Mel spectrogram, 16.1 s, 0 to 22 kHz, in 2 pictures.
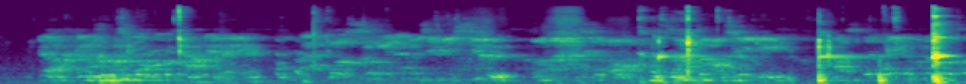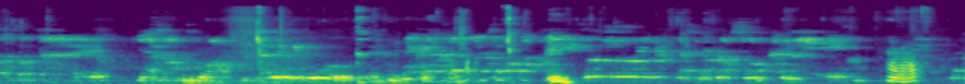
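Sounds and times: television voices: 0.0s - 16.0s
cutlery clinking on plate: 5.3s - 5.9s, 7.8s - 8.2s.

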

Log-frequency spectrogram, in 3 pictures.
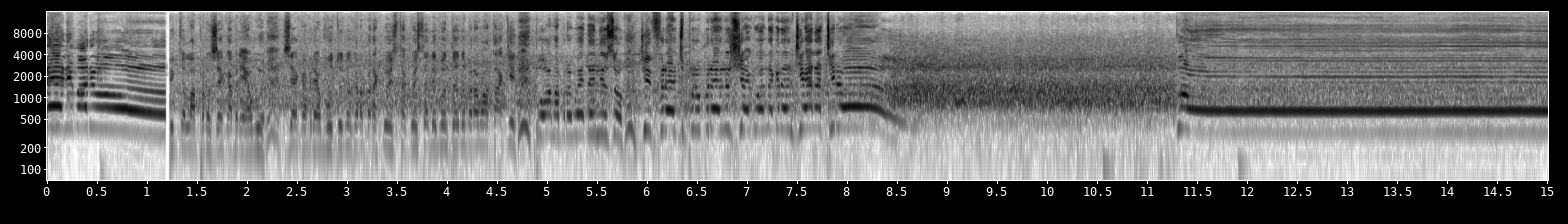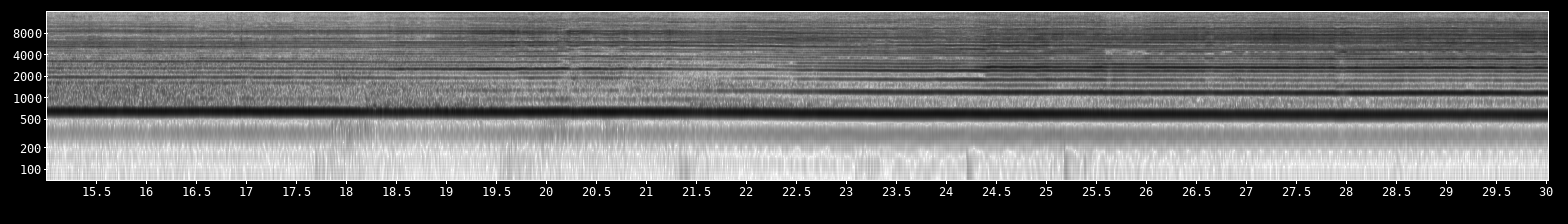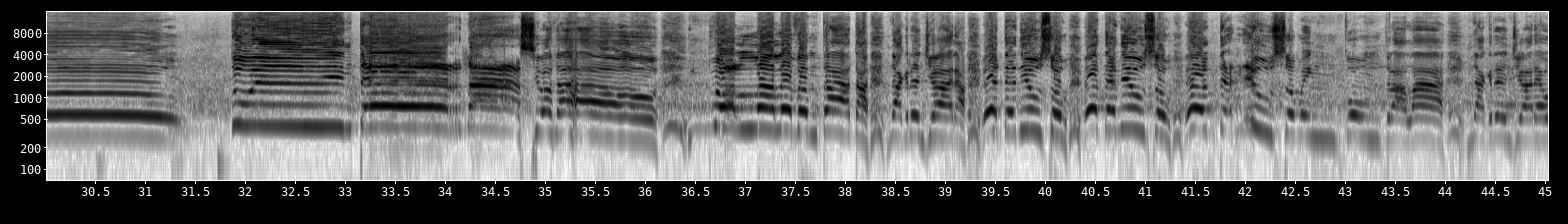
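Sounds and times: man shouting excitedly: 0.0s - 8.7s, 11.3s - 45.0s
radio commentator's long goal cry: 11.2s - 45.0s.

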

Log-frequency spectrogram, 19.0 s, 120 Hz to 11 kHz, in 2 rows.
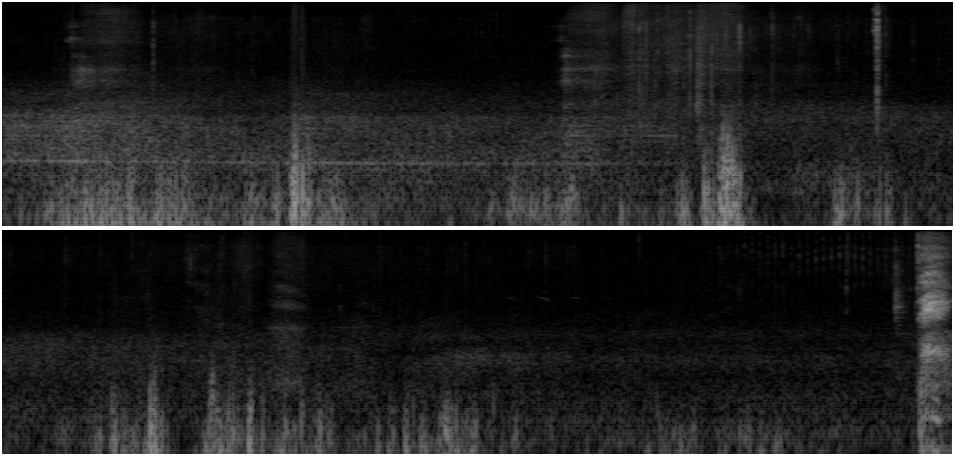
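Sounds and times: wind buffeting microphone: 0.0s - 18.6s.

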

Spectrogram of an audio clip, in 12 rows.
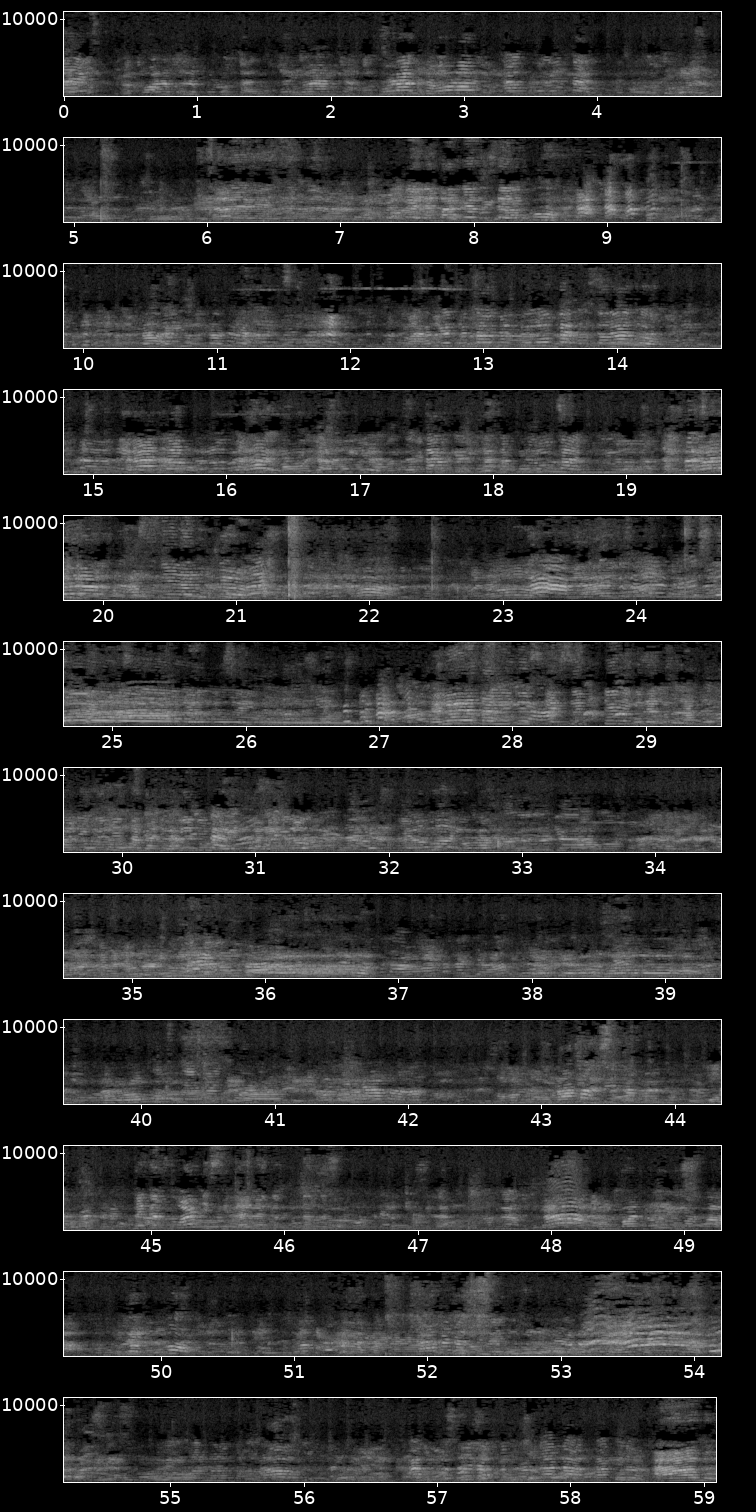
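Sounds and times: people chattering and calling out: 0.0s - 59.0s.

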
